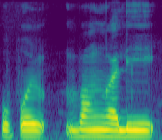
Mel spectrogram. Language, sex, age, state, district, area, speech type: Bengali, male, 30-45, West Bengal, Nadia, rural, spontaneous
